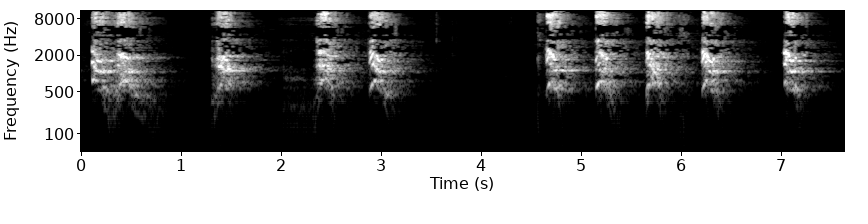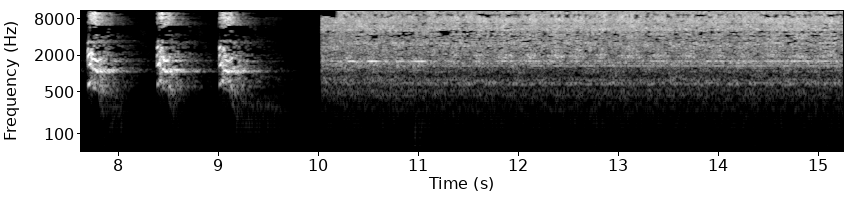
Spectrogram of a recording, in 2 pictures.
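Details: Golden Retriever barking in a funny and cute compilation: a string of sharp, loud barks, in bursts of three or four, over about ten seconds, with brief pauses. Steady hissing noise follows.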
